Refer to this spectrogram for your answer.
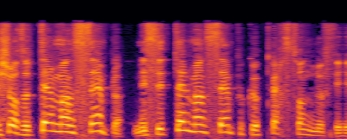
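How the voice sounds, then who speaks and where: A man with a Toulouse accent and lively intonation, at a fairly quick pace, in a dry, close sound with no echo. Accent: southwestern French (Toulouse). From southwestern France, Toulouse. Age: 40s. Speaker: marketing coach. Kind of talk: online panel discussion.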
